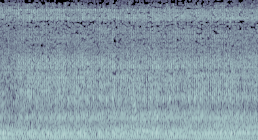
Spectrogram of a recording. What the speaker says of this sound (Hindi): देख सकते हैं मैं ट्रैक्टर भी चला ले रहा हूँ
